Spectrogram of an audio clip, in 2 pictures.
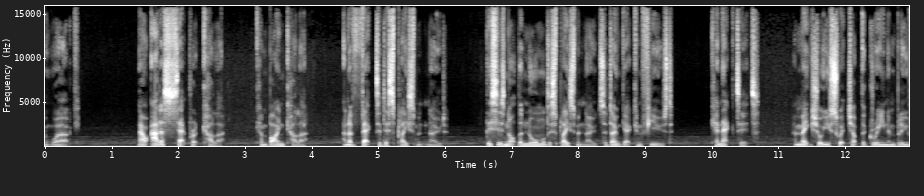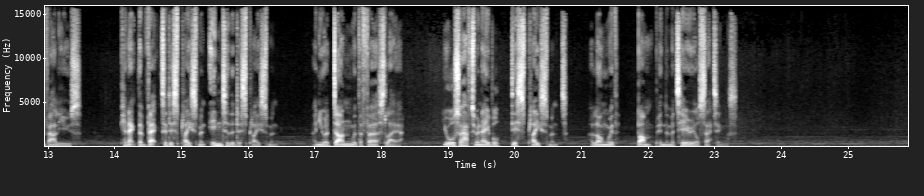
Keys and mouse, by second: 1.3 shift+a, 2.0 shift+a, 3.4 shift+a, 6.2 click, 7.1 click, 8.8-9.4 drag, 9.8-10.4 drag, 10.9 click, 12.2 click, 13.8-14.8 drag, 15.4 click, 15.7 click, 16.6 ctrl+shift+click, 20.4 click, 21.9 click, 23.4 click, 23.8-25.6 drag.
